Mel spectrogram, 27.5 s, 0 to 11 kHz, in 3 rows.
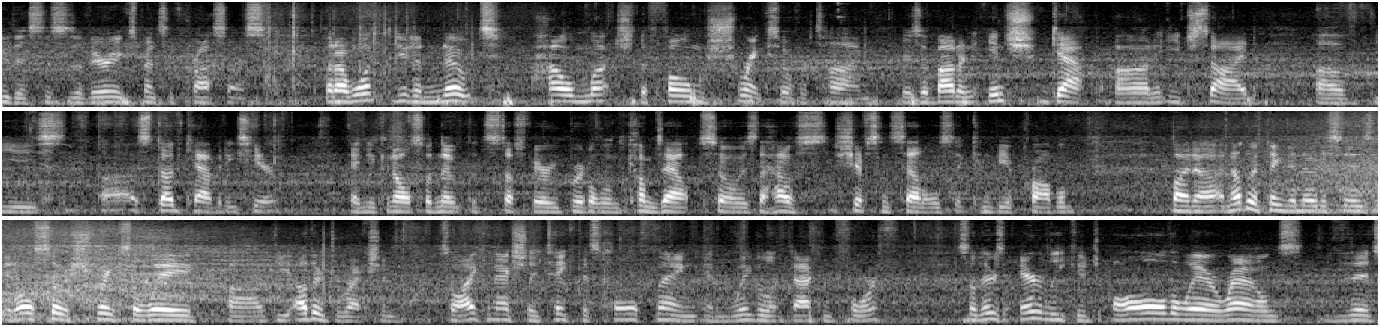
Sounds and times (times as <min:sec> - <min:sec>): Speech: 0:00.0 - 0:16.4, 0:17.0 - 0:27.5.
